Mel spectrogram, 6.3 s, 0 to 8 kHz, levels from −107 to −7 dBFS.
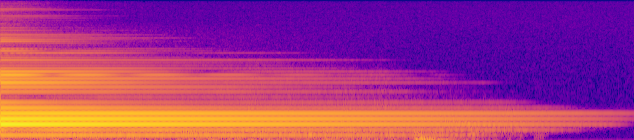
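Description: No faults in this music clip; it carries the band limit of a wideband call path, with nothing above 8 kHz, which fits a G.722 codec at 64 kbps.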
